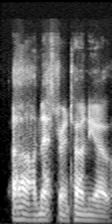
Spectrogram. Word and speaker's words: Mastrantonio: Every Cameron movie, like, I mean, even The Abyss is so totally a love story between Ed Harris and Mary Elizabeth Mastrantonio.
